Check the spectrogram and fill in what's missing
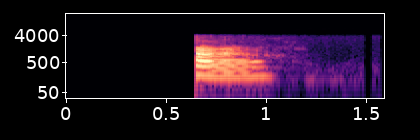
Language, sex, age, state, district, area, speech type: Hindi, female, 45-60, Bihar, Madhepura, rural, conversation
